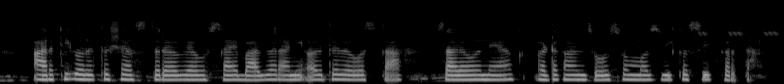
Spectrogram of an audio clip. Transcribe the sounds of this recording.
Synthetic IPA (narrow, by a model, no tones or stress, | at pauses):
aɾt̪ʰikəɾt̪ʰəɕast̪ɾəʋjəʋsajbad͡zaɾaɽ̃iʔəɾt̪ʰəʋjəʋəst̪ʰa̰saɾəʋɳjaɡʱəʈkãnt͡sɔsəməd͡zʋikəsit̪kəɾt̪a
